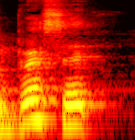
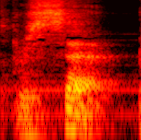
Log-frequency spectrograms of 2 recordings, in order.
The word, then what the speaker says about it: Brissett: That was before Jacoby Brissett showed his injury proneness. – You're saying everybody's name wrong. It's Brissett.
